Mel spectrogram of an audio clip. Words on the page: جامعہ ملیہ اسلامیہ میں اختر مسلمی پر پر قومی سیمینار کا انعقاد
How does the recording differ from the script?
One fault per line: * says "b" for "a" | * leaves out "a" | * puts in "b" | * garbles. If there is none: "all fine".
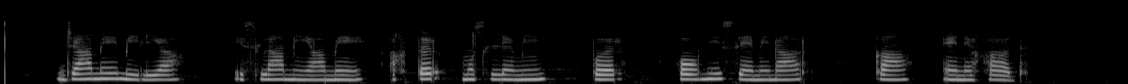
* leaves out "پر"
